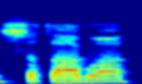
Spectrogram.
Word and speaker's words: Tsathoggua: That's not how it's pronounced. But the name of the creature is like TSHGH. Jesus. Tsathoggua.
